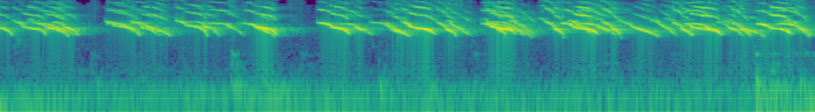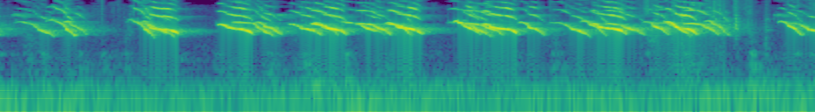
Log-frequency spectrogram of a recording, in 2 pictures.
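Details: Group of chicks about three weeks old, separated from the mother hen, giving shrill falling peeps in crowded runs, nearly nonstop, with a short lull near the middle and low hum beneath.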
